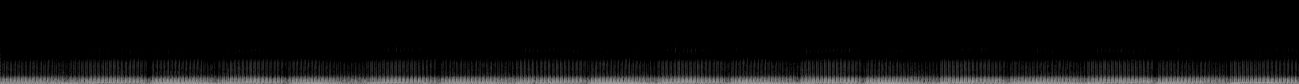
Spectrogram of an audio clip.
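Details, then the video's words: Happy domestic cat purring while being massaged: a steady, low rumbling drone with soft pulses in a regular breathing rhythm, continuous throughout with no other sounds. "Purring kittens"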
